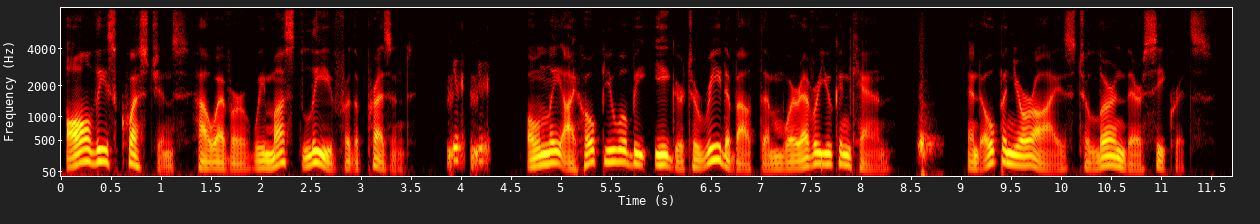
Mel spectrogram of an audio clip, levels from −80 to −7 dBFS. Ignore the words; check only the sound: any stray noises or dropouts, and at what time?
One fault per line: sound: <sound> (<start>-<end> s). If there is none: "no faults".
sound: laugh (3.9-4.3 s)
sound: whoosh (8.6-8.8 s)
